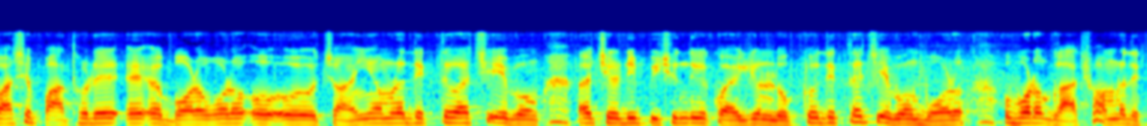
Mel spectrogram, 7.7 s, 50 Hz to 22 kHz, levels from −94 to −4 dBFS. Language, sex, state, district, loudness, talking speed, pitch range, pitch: Bengali, male, Odisha, Nuapada, -19 LUFS, 220 wpm, 140-165 Hz, 155 Hz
